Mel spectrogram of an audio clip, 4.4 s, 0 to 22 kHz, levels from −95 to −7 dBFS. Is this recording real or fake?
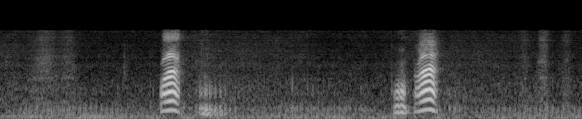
fake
